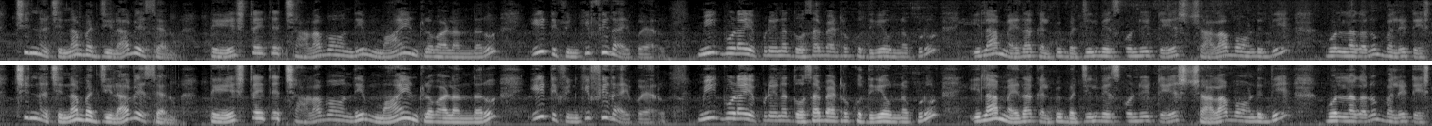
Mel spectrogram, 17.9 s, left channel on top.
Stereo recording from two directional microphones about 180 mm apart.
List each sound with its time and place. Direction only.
0.2 s speech: 35° right (ahead or behind)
